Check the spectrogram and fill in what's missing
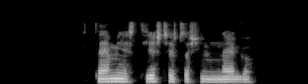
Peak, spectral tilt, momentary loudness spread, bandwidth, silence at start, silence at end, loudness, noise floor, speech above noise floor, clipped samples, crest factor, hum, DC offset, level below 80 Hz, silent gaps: -4 dBFS; -5.5 dB/octave; 8 LU; 8 kHz; 0.95 s; 0.55 s; -19 LUFS; -83 dBFS; 65 dB; under 0.1%; 18 dB; none; under 0.1%; -58 dBFS; none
